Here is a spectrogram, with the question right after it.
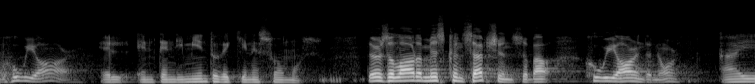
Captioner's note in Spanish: Expositor habla en inglés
